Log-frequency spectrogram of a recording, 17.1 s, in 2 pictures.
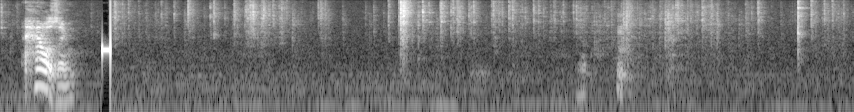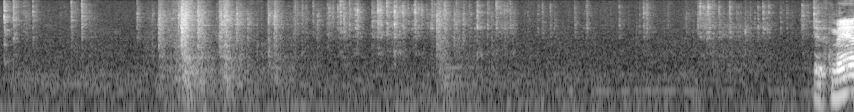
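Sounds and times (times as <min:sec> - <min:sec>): clicks and rustles of handling: 0:01.2 - 0:16.9.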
